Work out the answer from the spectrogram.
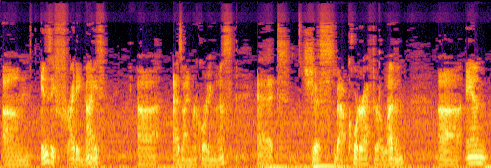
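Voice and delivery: normal talking voice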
